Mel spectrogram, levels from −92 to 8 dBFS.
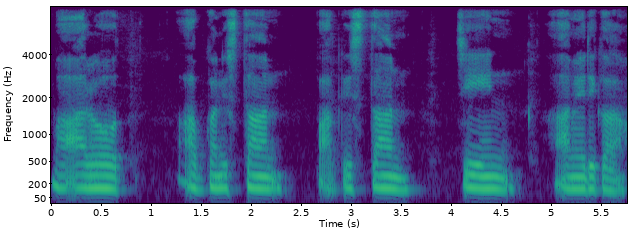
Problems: none marked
